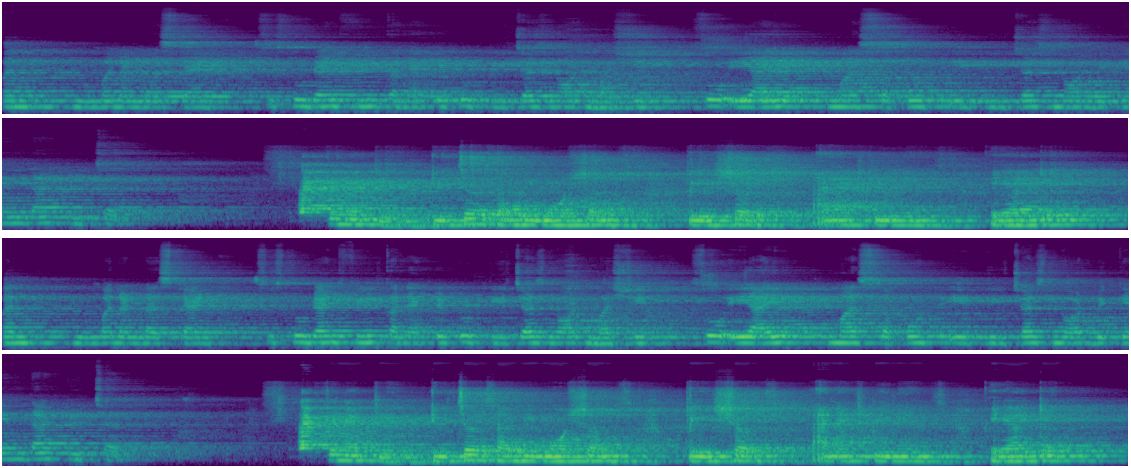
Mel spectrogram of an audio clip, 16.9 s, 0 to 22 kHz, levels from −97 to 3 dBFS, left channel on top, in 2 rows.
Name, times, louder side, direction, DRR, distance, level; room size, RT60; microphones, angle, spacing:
voice 1, 0.0-9.4 9.7-9.9, right 2 dB, 80° right, 0 dB, 0.9 m, -34 dB
voice 2, 10.4-16.4, right 1 dB, 50° right, -2 dB, 1.8 m, -27 dB
23.5 x 13.0 x 2.9 m, 3.0 s
head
